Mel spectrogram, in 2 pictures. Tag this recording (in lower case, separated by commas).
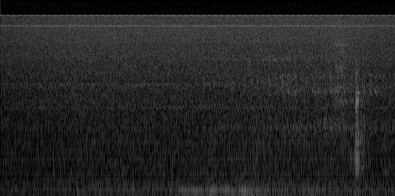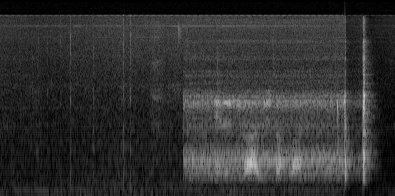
police radio chatter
